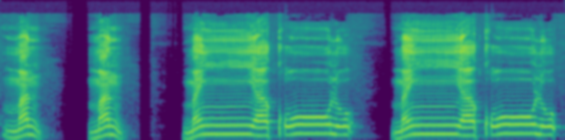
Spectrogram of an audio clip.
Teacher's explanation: یہاں پر دیکھیے گا یہ نون ساکن ہے، نون ساکن کے بعد جب یا آ جائے تو نون ساکن کو یا میں ادغام کر کے پڑھیں گے، ملا کر پڑھیں گے، اور نون ساکن کو یا میں ادغام اس طرح کریں گے کہ غنہ بھی ہو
